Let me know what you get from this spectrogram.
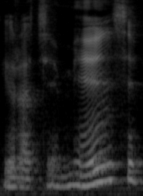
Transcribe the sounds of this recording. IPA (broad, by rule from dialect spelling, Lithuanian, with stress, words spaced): ɪr ɐtʲsʲɪˈmʲɪnʲsʲɪ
